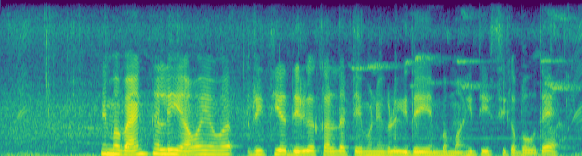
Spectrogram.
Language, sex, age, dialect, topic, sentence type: Kannada, female, 36-40, Mysore Kannada, banking, question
